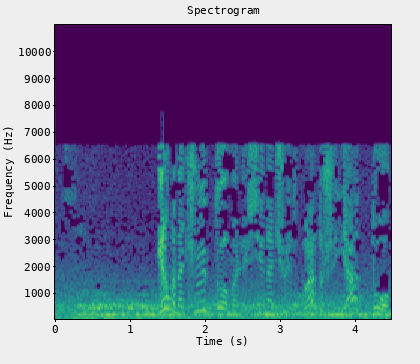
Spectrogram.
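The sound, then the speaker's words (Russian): A kettle coming to a boil gives a steady, loud rushing roar that runs unbroken through the whole clip, while people talk over it. “Ну, это чайник, он сейчас закончится делать.”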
